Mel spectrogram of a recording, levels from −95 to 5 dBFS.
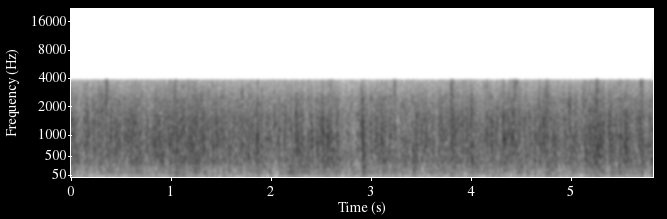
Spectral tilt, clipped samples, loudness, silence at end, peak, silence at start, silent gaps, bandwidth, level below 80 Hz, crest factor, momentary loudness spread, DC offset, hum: -7.5 dB/octave; under 0.1%; -21 LUFS; 0 s; -2 dBFS; 0 s; none; 4 kHz; -54 dBFS; 18 dB; 3 LU; under 0.1%; none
